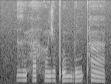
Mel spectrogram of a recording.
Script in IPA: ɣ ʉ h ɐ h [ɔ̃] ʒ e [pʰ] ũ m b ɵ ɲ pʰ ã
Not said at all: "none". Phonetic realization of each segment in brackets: õ, pʼ

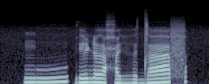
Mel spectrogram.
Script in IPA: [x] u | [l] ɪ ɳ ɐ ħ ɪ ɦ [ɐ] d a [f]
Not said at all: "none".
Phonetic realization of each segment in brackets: ŋ, ɾ, ə, f

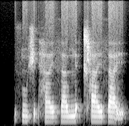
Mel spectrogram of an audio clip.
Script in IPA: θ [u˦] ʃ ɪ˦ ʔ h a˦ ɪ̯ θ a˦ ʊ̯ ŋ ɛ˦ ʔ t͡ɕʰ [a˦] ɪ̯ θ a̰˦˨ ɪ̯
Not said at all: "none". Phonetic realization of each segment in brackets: ũ˦, a˦

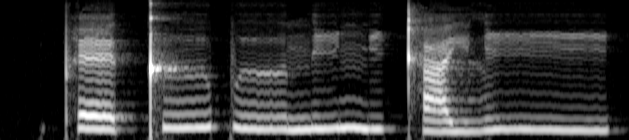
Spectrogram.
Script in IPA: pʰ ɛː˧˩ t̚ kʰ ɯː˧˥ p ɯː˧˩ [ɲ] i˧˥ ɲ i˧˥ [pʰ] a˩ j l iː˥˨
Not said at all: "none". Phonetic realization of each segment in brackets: n, kʰ

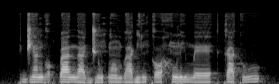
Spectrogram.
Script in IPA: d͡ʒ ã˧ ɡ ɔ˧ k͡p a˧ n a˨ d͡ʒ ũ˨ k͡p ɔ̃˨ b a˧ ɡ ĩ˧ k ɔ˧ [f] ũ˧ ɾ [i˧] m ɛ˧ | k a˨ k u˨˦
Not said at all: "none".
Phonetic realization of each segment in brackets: h, i˧

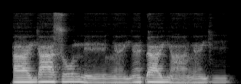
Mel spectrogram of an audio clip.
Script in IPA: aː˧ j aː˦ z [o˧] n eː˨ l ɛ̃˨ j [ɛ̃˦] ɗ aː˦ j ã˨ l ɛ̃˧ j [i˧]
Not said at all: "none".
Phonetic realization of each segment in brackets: o˦, ɛ̃˦, i˧

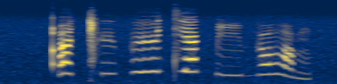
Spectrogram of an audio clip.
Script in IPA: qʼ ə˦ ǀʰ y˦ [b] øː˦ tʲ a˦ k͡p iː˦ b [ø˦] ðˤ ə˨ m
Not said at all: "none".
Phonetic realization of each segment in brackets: p, ø˦

